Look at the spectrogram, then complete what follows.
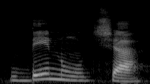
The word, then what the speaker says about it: denuncia: Então, ao invés de você ler ciao, cera ou denúncia, você vai ler ciao, c'era, denuncia.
